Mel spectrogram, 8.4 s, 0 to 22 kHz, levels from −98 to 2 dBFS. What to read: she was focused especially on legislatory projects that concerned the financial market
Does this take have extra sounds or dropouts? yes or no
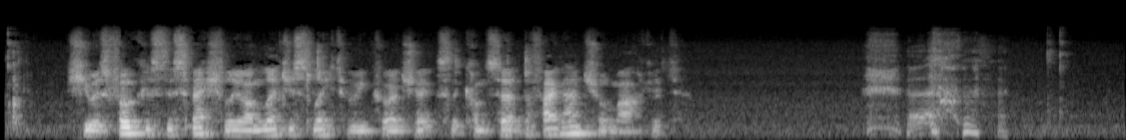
yes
